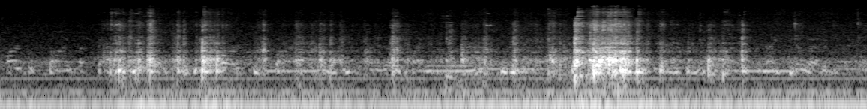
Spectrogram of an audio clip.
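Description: Small metal parts clink as they are handled.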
